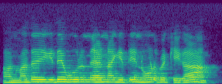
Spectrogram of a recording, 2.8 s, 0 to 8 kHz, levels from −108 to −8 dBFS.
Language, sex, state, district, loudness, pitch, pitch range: Kannada, female, Karnataka, Shimoga, -16 LUFS, 205 Hz, 195-215 Hz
